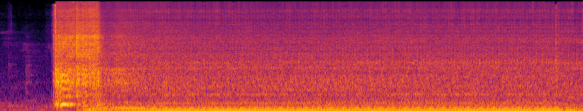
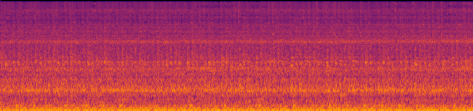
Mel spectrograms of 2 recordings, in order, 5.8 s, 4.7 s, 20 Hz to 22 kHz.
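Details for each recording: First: Mercedes 190SL with freshly rebuilt Solex carburetors, hot start: warm engine catches instantly on short crank into steady, even idle; starts and runs healthy. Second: Mercedes 190SL with Solex carburetors at idle: turning idle mixture screw in or out makes engine labor and stumble roughly with lumpy irregular beat, then backing it to midpoint gives smooth idle; incorrect idle mixture setting.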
